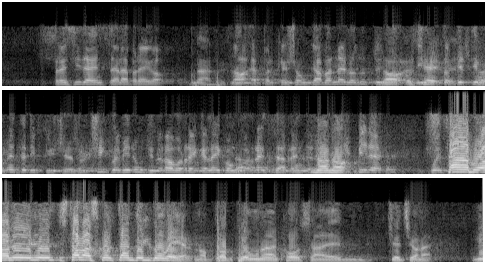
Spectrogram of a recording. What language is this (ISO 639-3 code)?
ita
